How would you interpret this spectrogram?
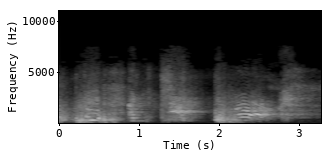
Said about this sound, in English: Oh, what was that other noise in here? I opened and shut the desk drawers a couple of times to cover your footsteps on the stairs.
